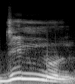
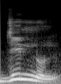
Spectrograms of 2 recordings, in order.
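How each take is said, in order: Both takes have the same delivery.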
